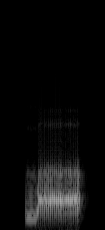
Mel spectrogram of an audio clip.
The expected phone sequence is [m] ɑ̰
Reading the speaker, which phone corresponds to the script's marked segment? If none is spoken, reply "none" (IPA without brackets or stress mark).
m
